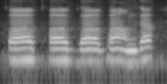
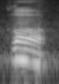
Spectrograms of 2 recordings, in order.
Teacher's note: तो क वर्ग का स्थान है कंठ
